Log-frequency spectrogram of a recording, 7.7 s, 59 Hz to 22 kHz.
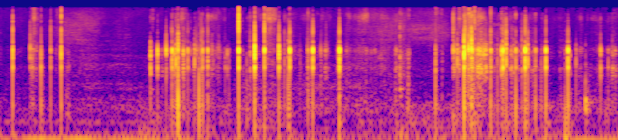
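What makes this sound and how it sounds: Long purple acrylic nails tap the two metal-grilled microphone capsules of a Tascam DR-05 handheld recorder with a plastic body. The result is an irregular run of sharp, bright clicks and ticks with a faint ring near 2 kHz. They play over a steady low hum and soft scratchy rustle.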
